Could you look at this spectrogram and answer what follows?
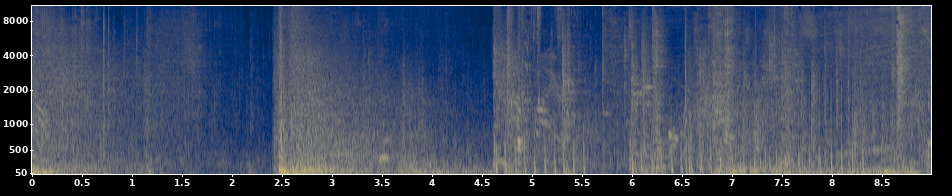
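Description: A grenade blast and gunfire in Apex Legends, a sudden heavy boom followed by rapid bursts of crackling shots and explosions, loud and close, with players talking over the fight.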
